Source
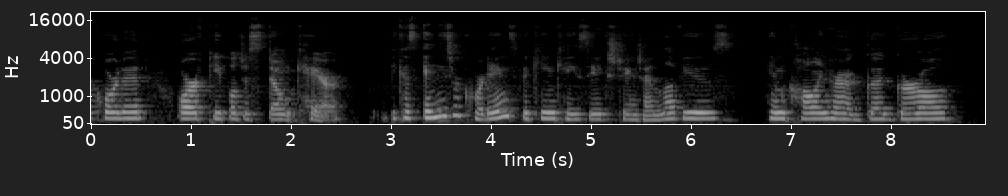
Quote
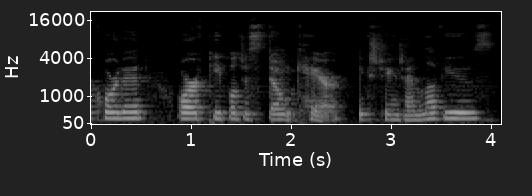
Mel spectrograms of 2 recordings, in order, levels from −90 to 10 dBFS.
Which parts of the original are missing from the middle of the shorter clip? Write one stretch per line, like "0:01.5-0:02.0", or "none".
0:02.8-0:05.2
